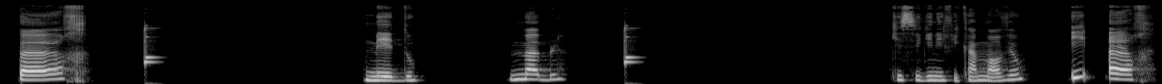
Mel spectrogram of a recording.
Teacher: a gente faz a boca do O e fala E. E aí fica uma cara meio estranha. · Term: E cara de vômito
